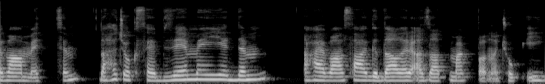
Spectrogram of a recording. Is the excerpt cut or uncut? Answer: uncut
